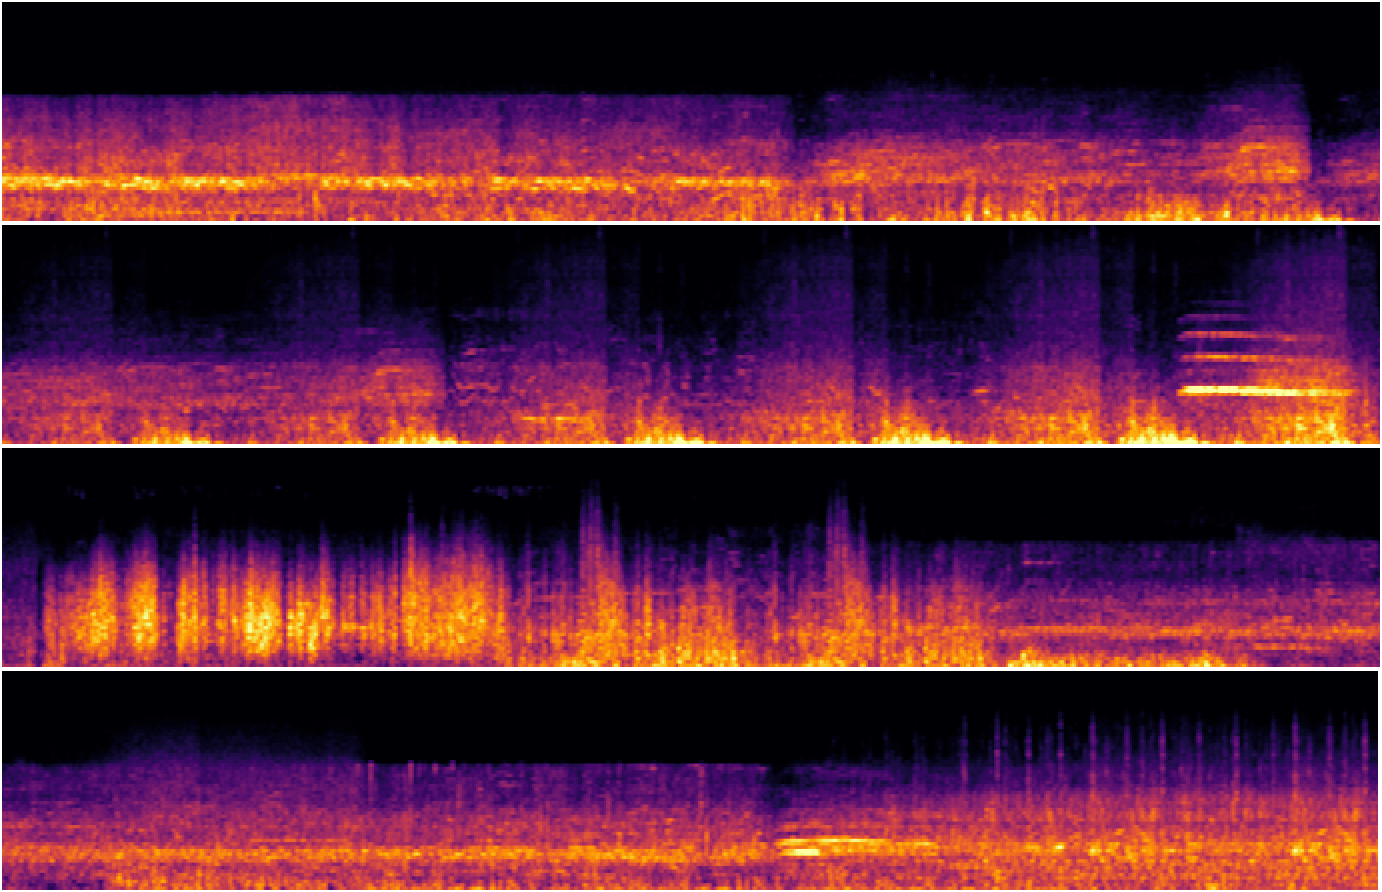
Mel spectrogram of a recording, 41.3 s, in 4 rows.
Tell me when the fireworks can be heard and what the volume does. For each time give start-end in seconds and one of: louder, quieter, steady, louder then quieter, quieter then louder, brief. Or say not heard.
not heard.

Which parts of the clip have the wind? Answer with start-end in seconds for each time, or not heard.
0.0-41.0.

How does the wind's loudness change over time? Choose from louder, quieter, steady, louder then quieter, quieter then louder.
louder then quieter.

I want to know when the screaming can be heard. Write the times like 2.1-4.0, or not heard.
19.1-20.6.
